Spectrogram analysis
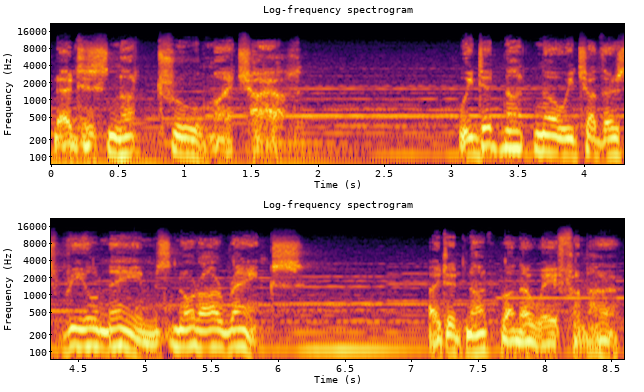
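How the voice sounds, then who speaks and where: A man's voice: lowish voice, expressive, unhurried. A man playing a grave, regal older king and father in a fantasy game, speaking solemnly and with command. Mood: sorrowful pleading. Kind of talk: dramatic fantasy game voice acting. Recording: music behind. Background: music.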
